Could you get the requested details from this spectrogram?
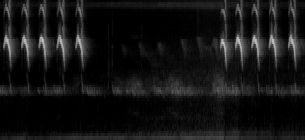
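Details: Baby chicks give quick runs of high, arched peeps at the start and end, separated by a quieter stretch of about three seconds with a low rumble and faint murmur.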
